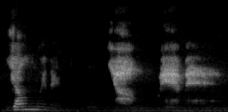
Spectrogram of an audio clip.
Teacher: a vocal fry is quite typical in teenage years of adolescence that use this particular speech pattern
